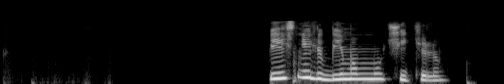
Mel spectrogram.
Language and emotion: Russian, neutral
